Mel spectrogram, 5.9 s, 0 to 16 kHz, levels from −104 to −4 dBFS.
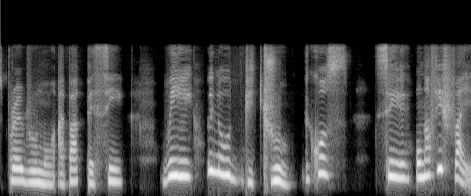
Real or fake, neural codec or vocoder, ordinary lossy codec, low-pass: fake; codec, 16 kHz, 0.8 kbps, ZipCodec; none; 7.2 kHz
